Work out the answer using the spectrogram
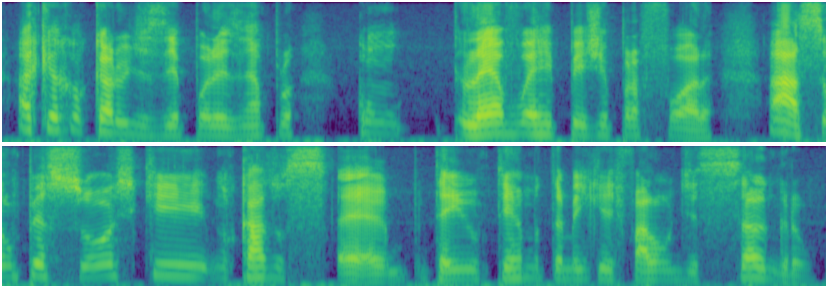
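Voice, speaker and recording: A man's voice: a little high, brisk, hardly any pauses, fairly bright tone, clean tone, dry recording. A man with a Brazilian Portuguese accent, hosting his channel in a chatty, rambling talk to camera that keeps checking in with the listener. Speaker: channel host.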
